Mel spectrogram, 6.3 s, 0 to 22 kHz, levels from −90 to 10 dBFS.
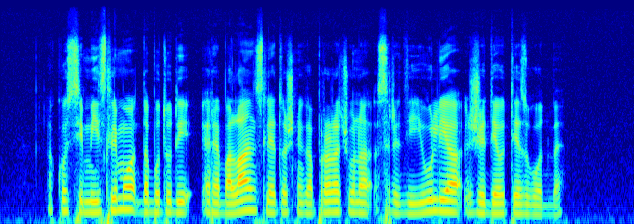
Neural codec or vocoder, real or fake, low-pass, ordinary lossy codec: none; real; 19.8 kHz; none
